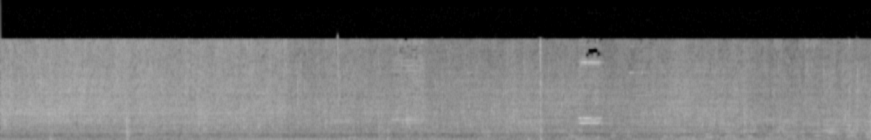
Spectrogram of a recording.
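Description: Busy street-food stall ambience: a steady low rumble under background chatter, with a few brief high clinks around the middle.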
